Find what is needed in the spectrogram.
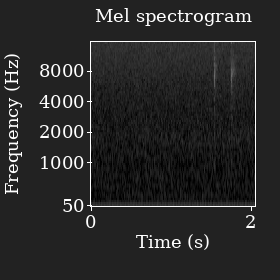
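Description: Near silence: a steady faint hum of room tone, with two faint computer mouse clicks about one and a half seconds in.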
